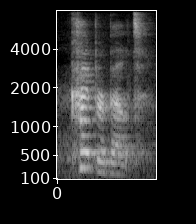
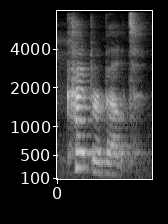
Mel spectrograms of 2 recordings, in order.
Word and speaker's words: Kuiper belt: mates the end right I'm trying to figure out how to say this so we can end this Piper Kuiper belt oh you were away off well why is there a you then you know I mean Kuiper belt creepy clapping I think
